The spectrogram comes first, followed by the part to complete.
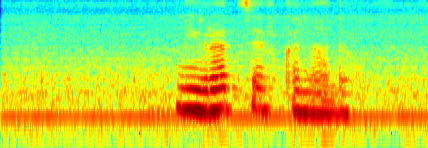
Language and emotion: Russian, neutral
